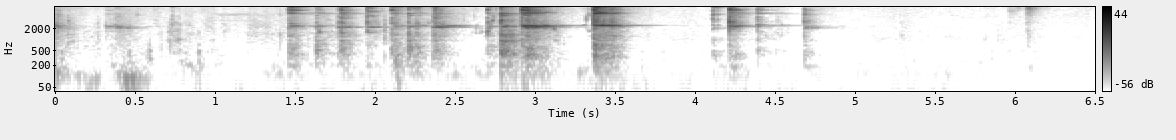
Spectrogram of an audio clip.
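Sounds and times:
metal spoons clinking in ceramic coffee cups: 0:01.4 - 0:04.8.

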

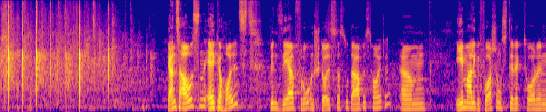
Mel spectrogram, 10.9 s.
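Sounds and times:
audience applause: 0:00.0 - 0:03.2
speech: 0:03.4 - 0:10.9.

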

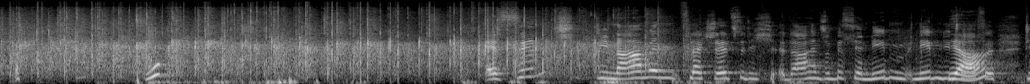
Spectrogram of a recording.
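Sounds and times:
audience applause: 0:00.0 - 0:07.0
speech: 0:04.9 - 0:10.2.

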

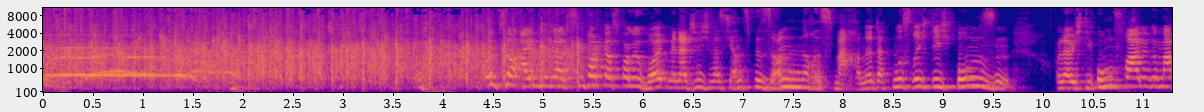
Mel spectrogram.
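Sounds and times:
applause: 0:00.0 - 0:05.7
speech: 0:04.8 - 0:11.2.

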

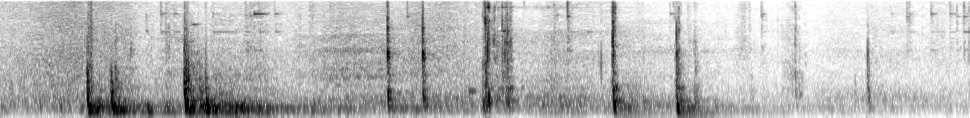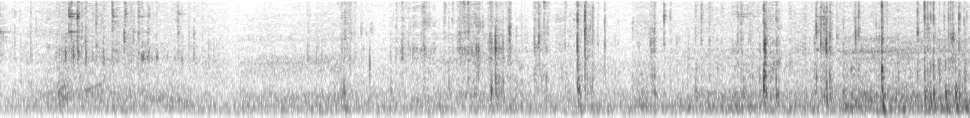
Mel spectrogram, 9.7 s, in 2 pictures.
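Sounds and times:
heavy door of the Grey Tower falling shut: 0:00.5 - 0:02.3, 0:02.9 - 0:03.7.

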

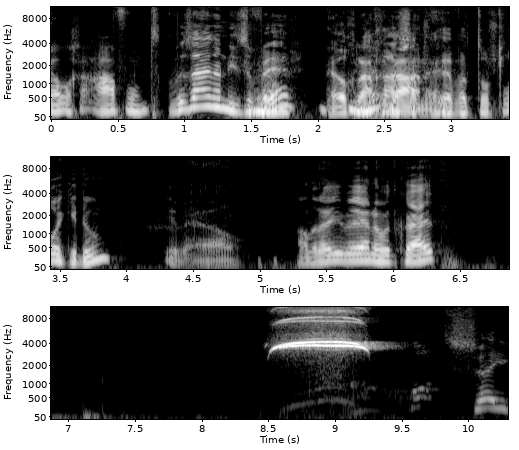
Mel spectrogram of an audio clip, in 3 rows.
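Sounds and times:
speech: 0:00.0 - 0:06.5, 0:10.0 - 0:10.2
whistle: 0:08.4 - 0:09.6.

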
